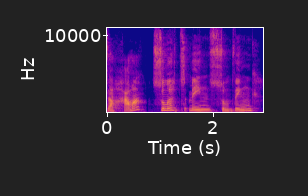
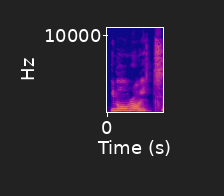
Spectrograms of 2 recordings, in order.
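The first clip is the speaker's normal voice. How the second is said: "You" said as "yam", raised pitch; 6 semitones higher than usual. Shown as a demonstration. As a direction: greet someone the local way with "yam". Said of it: "Yam means you are".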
